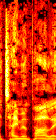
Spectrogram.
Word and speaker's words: Tame Impala: Oh, yeah, Tame Impala, exactly like that.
